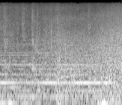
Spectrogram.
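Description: A steady wash of waves and churning water fills the whole moment, loud, with a low steady hum underneath and faint sloshing as a man crosses the waves to a boat.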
